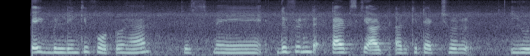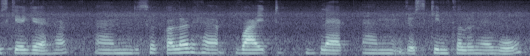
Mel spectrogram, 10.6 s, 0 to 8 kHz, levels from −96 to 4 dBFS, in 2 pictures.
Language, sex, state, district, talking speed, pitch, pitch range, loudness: Hindi, female, Bihar, Saran, 145 wpm, 195 Hz, 175-210 Hz, -23 LUFS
